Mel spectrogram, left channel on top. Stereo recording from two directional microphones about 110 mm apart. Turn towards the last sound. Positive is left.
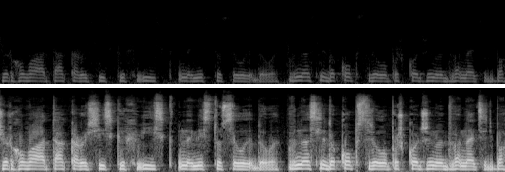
turn(degrees=-20)  # may be behind; listen again after turning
